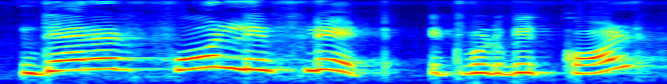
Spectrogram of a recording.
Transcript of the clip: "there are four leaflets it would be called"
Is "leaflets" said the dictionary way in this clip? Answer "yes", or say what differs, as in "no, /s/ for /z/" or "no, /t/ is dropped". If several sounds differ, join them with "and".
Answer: no, /s/ is dropped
